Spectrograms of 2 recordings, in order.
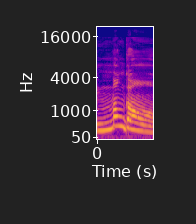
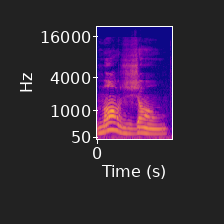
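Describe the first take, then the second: First: The g is said as a hard sound. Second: The g is said as a soft sound. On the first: The speaker calls it wrong. "Otherwise it would say mangon, which doesn't sound very nice" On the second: The speaker calls it right. "to keep that G beautiful and soft"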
